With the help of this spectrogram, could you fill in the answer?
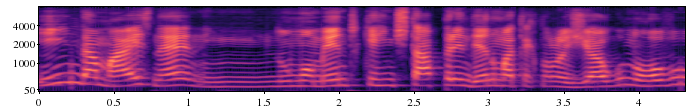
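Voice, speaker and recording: High male pitch, a fairly quick pace and ordinary pitch variation. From southern Brazil, Rio Grande do Sul (Santa Maria). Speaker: podcast host. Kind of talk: podcast interview.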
